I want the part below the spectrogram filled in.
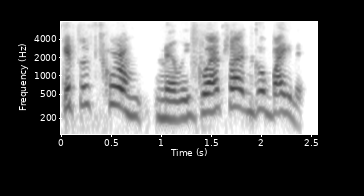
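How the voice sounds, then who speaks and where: A woman's voice: high voice, animated, fairly quick, dry recording, muffled recording. A woman chatting casually on a livestream in short remarks and interjections.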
